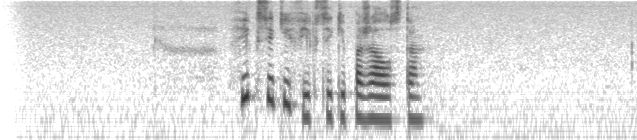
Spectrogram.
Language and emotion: Russian, neutral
